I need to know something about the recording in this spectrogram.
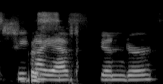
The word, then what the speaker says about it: cisgender: Is it CIS gender? Cisgender. Yeah, cisgender. And it's not a term that I know well enough to define, but I've heard it before, cisgender.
